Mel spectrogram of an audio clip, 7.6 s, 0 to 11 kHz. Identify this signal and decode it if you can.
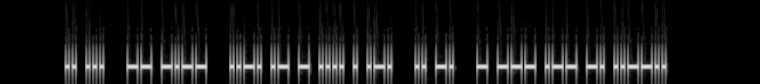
Morse code, heard as a keyed tone, about 34 wpm, 700 Hz. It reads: IS MY FATHER IN TOWN?
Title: Sentences from Top 500 Words 35wpm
